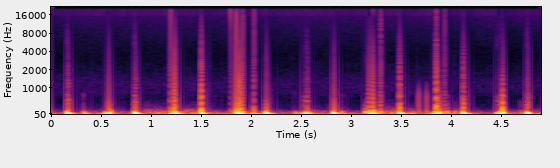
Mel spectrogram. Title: 眼睛感染肿了，今天录心跳就不露脸啦🥺 My Eye Got Infected and Swollen, So No Face Cam for Today's Heartbeat Recording 🥺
